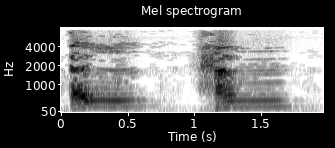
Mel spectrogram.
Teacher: لاحظوا اللام ساكنة، حم الميم ساكنة، فزمن اللام وزمن الميم واحد.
